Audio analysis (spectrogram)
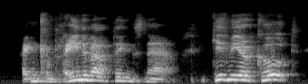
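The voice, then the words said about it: Scottish Peter Capaldi impression. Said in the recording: “do a Capaldi impression ... Scottish ... That's pretty good.”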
